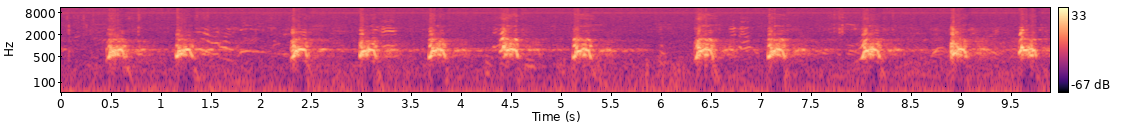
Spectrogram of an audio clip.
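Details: Excited Dachshund barking at the 2012 Römercup agility trial in Trier: a long run of about a dozen sharp, clipped barks, roughly one every 0.7 seconds with a brief gap midway, over faint crowd murmur.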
